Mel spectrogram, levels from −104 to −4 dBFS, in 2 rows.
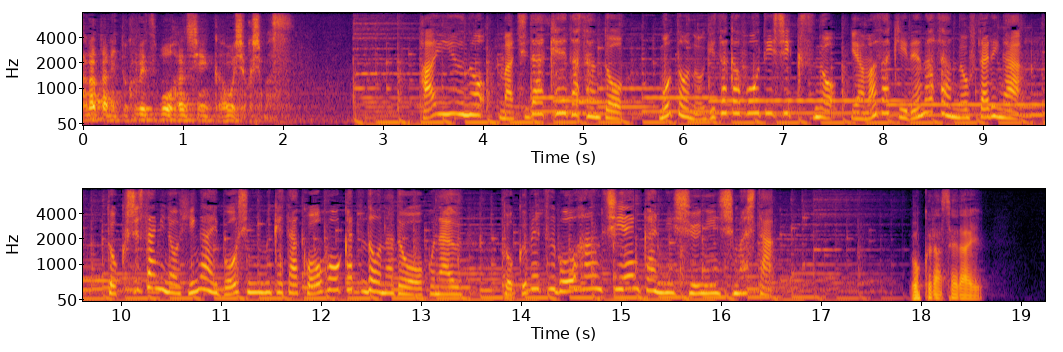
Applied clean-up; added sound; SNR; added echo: none; none; none; none.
